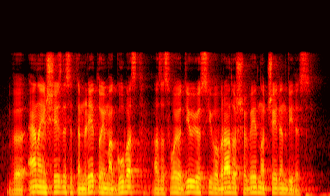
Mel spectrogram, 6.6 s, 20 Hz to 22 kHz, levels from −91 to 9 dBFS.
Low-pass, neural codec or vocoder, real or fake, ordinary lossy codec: 7.2 kHz; none; real; none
